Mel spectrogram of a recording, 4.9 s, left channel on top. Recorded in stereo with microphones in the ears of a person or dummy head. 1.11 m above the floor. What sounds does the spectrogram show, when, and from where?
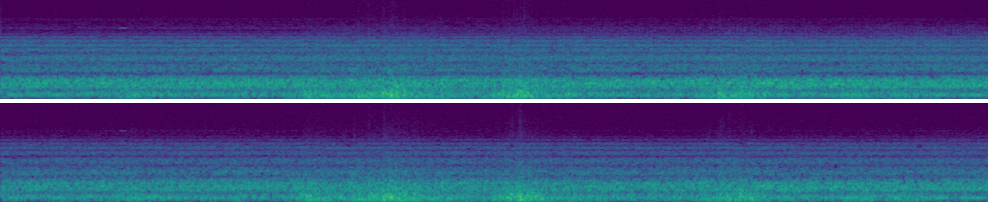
0.0 s a fan: 20° left (ahead or behind)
